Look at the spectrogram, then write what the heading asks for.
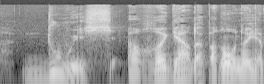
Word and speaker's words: douée: être au féminin ici donc on le prononce comme le masculin c'est à dire le masculin c'est des eaux usées un accent aigu là on rajoute juste le 1 mais la prononciation reste la même doué regard d'un pardon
